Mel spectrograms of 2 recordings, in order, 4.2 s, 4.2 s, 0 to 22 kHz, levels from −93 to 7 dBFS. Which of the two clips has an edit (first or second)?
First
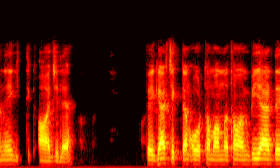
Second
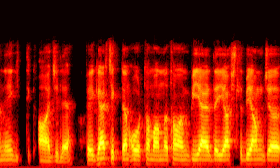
second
